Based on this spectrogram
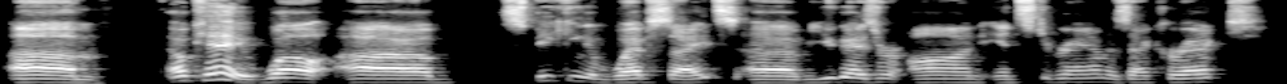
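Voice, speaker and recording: A man's voice: medium pitch, a little slow, a little mellow. A man hosting a casual interview, friendly and talkative, often laughing and using many fillers. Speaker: podcast host.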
